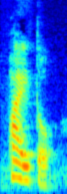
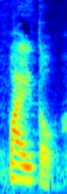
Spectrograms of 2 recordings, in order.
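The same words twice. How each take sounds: Both takes have the same delivery.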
